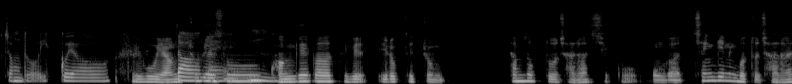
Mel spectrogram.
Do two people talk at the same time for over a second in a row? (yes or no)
yes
